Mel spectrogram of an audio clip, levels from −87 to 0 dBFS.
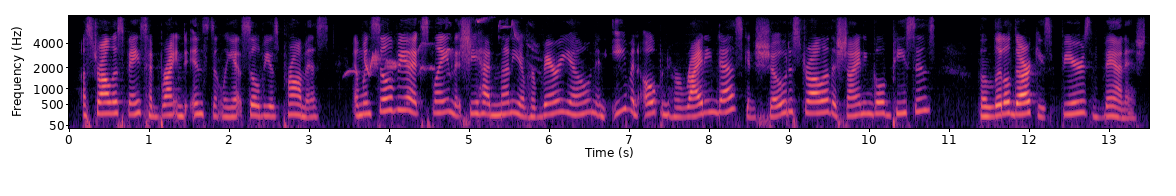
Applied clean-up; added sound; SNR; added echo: none; Bird; 15 dB; none.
